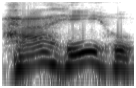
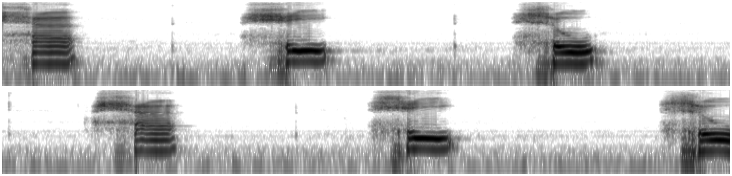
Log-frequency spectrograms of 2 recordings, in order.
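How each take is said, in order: First: "হা, হি, হু" with a light plain h, run together; small ha. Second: "হা, হি, হু" each with strong friction from mid-throat. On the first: Teacher shows the common mistake, "হা, হি, হু" with the light small h. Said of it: "এটি ছোট হার উচ্চারণ করে থাকি". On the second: Teacher models the correct ha for viewers, "হা, হি, হু" with mid-throat friction, separately. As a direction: push a long constricted h out before each of "হা, হি, হু". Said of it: "হলকের মধ্যখান থেকে". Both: Shown as a demonstration.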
